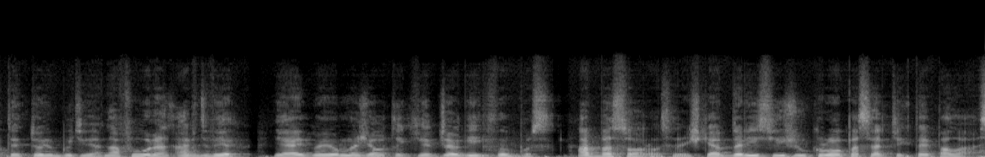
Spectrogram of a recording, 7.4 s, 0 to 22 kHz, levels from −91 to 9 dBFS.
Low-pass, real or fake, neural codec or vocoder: 14.4 kHz; fake; codec, 44.1 kHz, 2.6 kbps, SNAC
